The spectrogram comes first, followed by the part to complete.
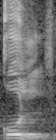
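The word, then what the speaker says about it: قُلْ: খেয়াল থাকে না এখানে প্রথম শব্দটা কুল এটার উচ্চারণের ক্ষেত্রে কি কি করতে হবে ভারী রাখতে হবে না হলে কিন্তু অর্থ চেঞ্জ হয়ে যাবে কুল অর্থ বলুন হ্যাঁ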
